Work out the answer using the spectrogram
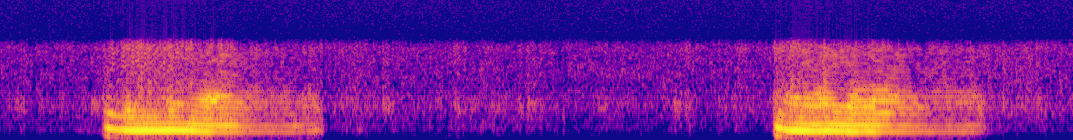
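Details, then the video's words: Two nasal, squeaky snores from a cat asleep, each lasting about a second, separated by a three-second silent pause. "Cheeky cat snoring"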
